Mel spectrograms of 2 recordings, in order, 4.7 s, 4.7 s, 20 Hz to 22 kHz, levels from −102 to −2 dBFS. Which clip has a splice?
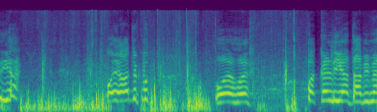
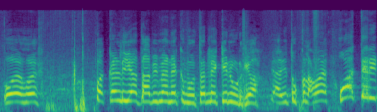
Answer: second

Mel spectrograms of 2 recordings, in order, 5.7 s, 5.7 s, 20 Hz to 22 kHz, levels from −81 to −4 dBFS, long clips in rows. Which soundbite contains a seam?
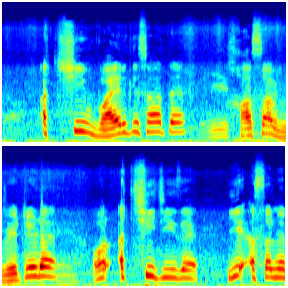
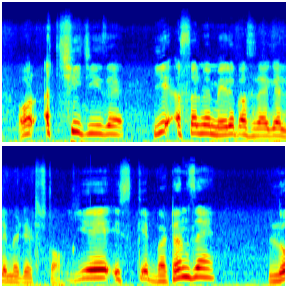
second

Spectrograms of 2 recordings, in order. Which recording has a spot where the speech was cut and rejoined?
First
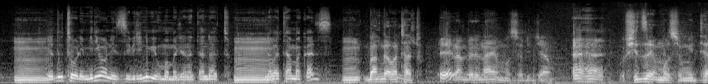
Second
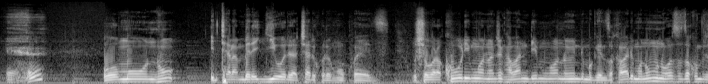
first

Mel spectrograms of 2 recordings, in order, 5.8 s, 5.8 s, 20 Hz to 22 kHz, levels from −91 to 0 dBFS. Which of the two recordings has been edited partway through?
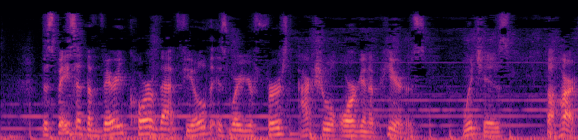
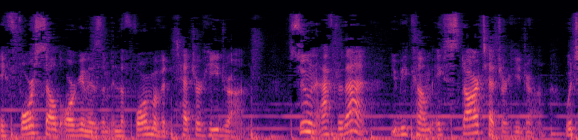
first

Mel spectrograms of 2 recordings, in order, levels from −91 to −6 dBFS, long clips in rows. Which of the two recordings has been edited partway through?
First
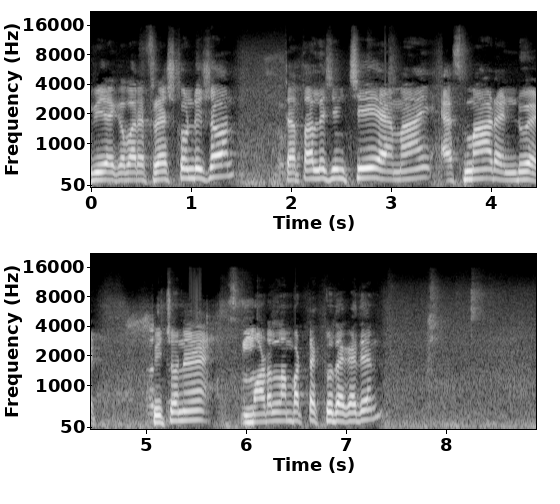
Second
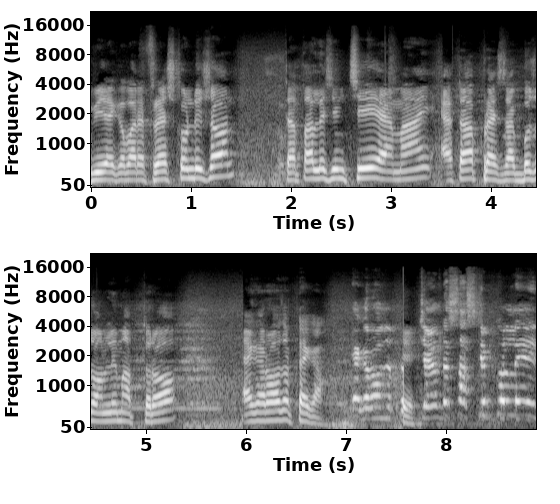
second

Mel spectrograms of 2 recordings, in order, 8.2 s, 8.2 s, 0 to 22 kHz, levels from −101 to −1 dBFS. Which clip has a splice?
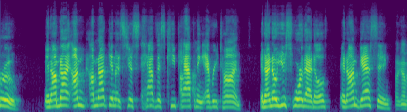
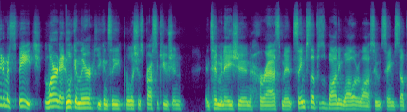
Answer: second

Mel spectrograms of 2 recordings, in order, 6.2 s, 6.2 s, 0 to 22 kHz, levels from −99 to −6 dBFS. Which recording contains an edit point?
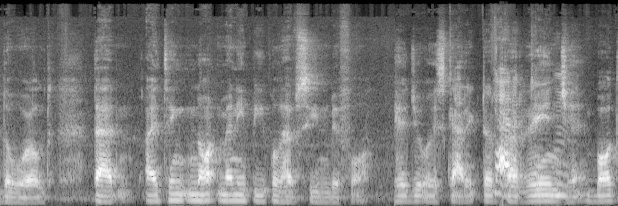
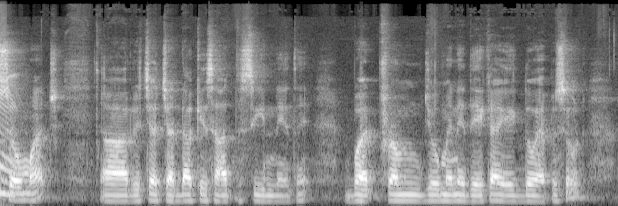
first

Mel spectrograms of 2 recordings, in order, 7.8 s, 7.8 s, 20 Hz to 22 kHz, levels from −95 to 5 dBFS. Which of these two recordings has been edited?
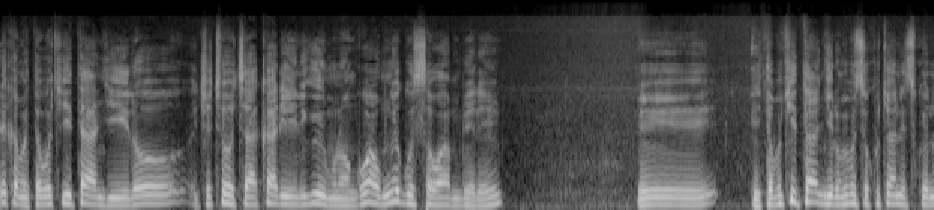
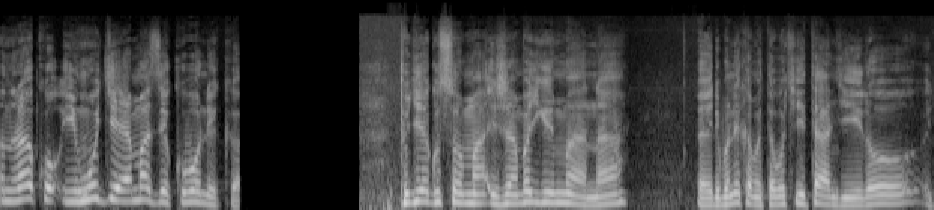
second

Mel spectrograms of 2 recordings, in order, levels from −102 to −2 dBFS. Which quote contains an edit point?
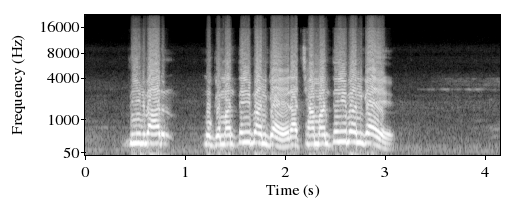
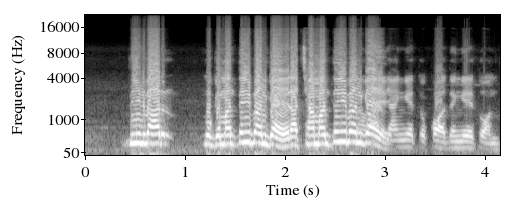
second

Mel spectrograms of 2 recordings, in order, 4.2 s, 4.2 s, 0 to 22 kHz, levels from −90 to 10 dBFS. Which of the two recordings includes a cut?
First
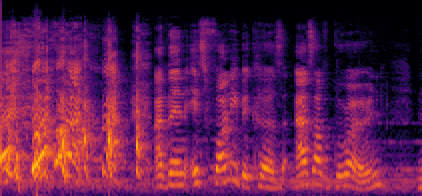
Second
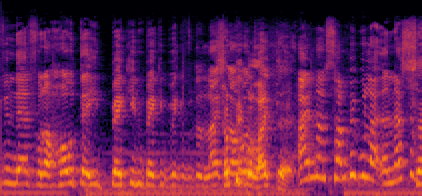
first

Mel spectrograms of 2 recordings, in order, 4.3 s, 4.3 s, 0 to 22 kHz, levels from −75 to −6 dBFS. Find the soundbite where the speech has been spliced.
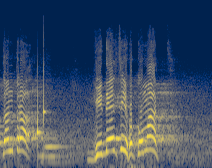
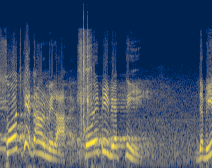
second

